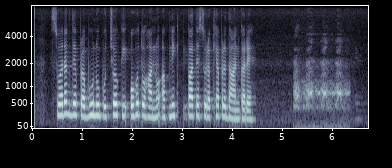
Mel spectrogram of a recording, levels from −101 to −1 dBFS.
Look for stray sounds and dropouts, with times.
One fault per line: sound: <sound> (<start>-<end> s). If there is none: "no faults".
sound: dropout (2.9-3.0 s)
sound: bark (5.2-6.4 s)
